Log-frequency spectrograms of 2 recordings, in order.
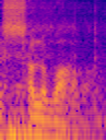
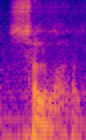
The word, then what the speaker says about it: صلوات: پڑھتے ہیں جسے، تو عربی زبان میں اس کا اصل تلفظ ہے صلوات، ٹھیک ہو گیا؟ کیا تلفظ ہے؟ صلوات۔ اب در حقیقت ہم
